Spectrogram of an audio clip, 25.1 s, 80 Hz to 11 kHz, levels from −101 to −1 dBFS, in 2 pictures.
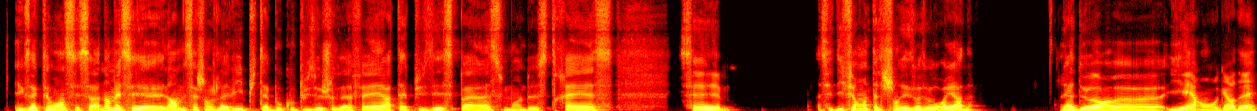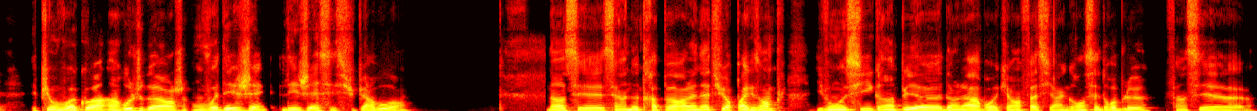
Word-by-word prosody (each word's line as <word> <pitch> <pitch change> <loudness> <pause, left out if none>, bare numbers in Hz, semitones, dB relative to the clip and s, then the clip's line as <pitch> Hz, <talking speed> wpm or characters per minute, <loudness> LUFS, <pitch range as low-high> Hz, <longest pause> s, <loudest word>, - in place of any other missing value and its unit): Exactement, 120 +6 +2
c'est 180 - -4
ça. - - -1
Non, 210 - +1
mais 180 - +5
c'est 120 -4 +4
non, 155 +7 +3
mais 130 - +1
ça 115 - -3
change 110 0 -4
la 125 +1 +3
vie. 165 +4 -1
Puis, - - -14
tu - - -2
as - - +3
beaucoup 125 +3 -5
plus 125 0 -5
de 120 - +2
choses 120 -1 -3
à 120 - 0
faire. 140 +3 0
Tu 120 - -3
as 105 - -2
plus 105 -2 -8
d'espace, 125 +2 -1
moins 105 -1 -6
de 115 +1 -3
stress. 125 +2 -2 0.6
C'est 120 -3 +3 1.0
c'est 115 - -8
différent. 180 +7 -1
Tu 125 - -5
as 115 - +1
le - - -6
chant 120 - 0
des 115 -1 +3
oiseaux. 140 +4 +3
Regarde, 130 -8 +3 0.8
là, 125 0 +3
dehors, 130 0 +5
heu, 105 -2 -1
hier 125 +2 +3
on 110 -2 -3
regardait, 115 - 0 0.3
et 115 - -11
puis, 140 - -6
on 135 - +2
voit 125 -1 +4
quoi? 145 +1 +3
Un 130 - +2
rouge 175 +4 +2
gorge, 145 -3 +2
on 110 - -6
voit 115 +1 +1
des 125 +5 +3
geais, 145 0 -1 0.2
les 110 -1 -1
geais 140 +8 -1
c'est 110 -8 -9
super 115 +6 -5
beau, 175 +3 -1
hein! 120 +1 -8 1.4
Non, 150 +3 +1
c'est 110 -7 -2
c'est 105 +3 -6
un 115 +2 0
autre 135 -2 -3
rapport 135 0 0
à 130 - +3
la 120 0 +1
nature. 150 +3 -1
Par 125 - +3
exemple, 170 +11 -1 0.3
ils 115 - -7
vont 125 +1 +3
aussi 125 +9 -1
grimper, 130 +1 +2
heu, 115 -3 +4
dans 120 +1 -1
l'arbre 125 -2 0
qui 110 - -11
est - - -1
en 150 +4 -1
face, 140 -2 -4
il - - -6
y - - -5
a - - -6
un 105 - -5
grand 120 +4 -3
cèdre 130 +3 -2
bleu. 145 -1 -4
Enfin 105 +1 -9
c'est 110 +2 -7
heu 100 -4 -5
125 Hz, 225 wpm, -21 LUFS, 115-140 Hz, 1.4 s, mais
